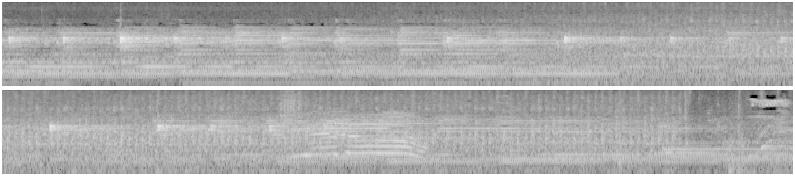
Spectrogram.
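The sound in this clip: A car arrives with a steady droning engine hum and layered tones, a brief higher squeal rising near the end.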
